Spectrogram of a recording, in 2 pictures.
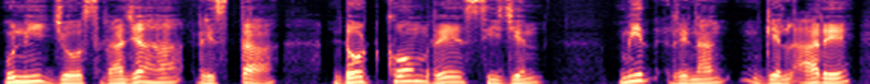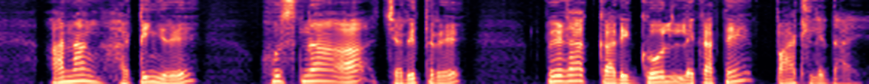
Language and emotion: Santali, neutral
